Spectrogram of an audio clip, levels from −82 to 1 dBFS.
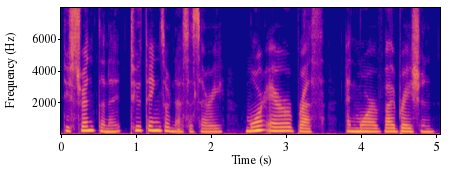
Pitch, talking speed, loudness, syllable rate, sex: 220 Hz, 165 wpm, -17 LUFS, 4.8 syllables/s, female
